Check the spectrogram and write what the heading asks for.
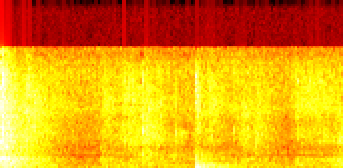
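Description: Hands handling a large book on a wooden lectern, with a sudden knock about a second in.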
